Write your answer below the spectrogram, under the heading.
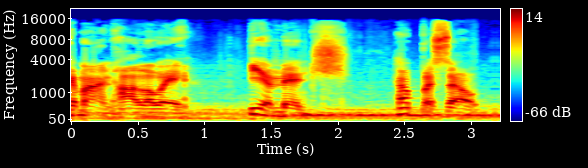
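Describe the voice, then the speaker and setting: Amid loud background noise, a man with a fairly high voice speaks at a moderate pace. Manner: jovial, smarmy.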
